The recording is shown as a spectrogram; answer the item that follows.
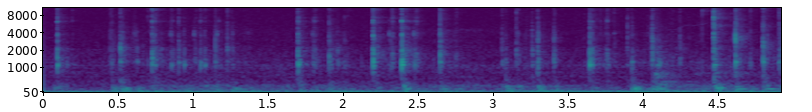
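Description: Rapid typing on a computer keyboard, with steady clustered keystrokes clicking close up and continuously for the whole stretch, and no talking over it.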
